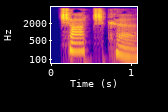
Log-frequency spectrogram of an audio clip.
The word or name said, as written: chachka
